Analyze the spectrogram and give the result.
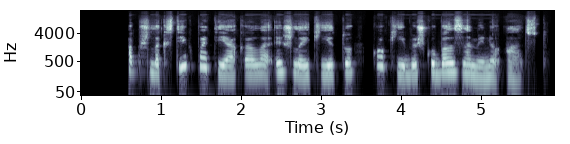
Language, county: Lithuanian, Vilnius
